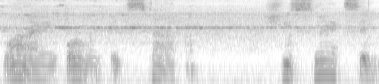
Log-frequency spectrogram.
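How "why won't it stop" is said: usual speaking voice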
